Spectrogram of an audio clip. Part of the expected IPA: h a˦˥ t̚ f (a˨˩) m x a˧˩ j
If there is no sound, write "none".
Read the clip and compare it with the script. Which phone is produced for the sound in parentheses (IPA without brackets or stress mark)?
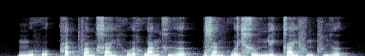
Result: a˨˩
